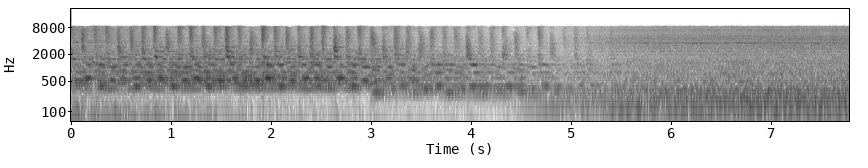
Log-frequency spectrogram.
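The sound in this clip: An airliner's engines run before takeoff, giving a steady tonal whine with layered harmonics. Partway through, the whine shifts into a broader, rushing rumble that continues to the end.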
